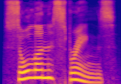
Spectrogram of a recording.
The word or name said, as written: solon springs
